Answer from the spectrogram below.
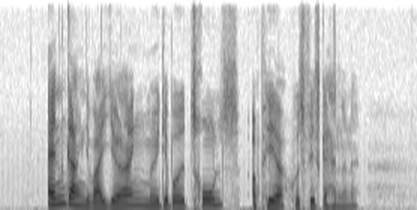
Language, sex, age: Danish, female, 20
